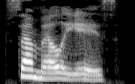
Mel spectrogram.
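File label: "sommeliers", British English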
